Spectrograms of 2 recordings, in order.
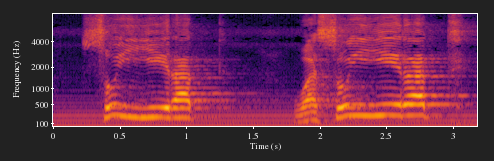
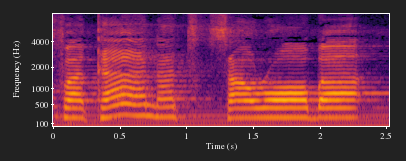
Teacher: Di suyirat tarqiq, suyirat, wasuyirat. Dan di ayat yang di akhir saraba dibaca tafkhim.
